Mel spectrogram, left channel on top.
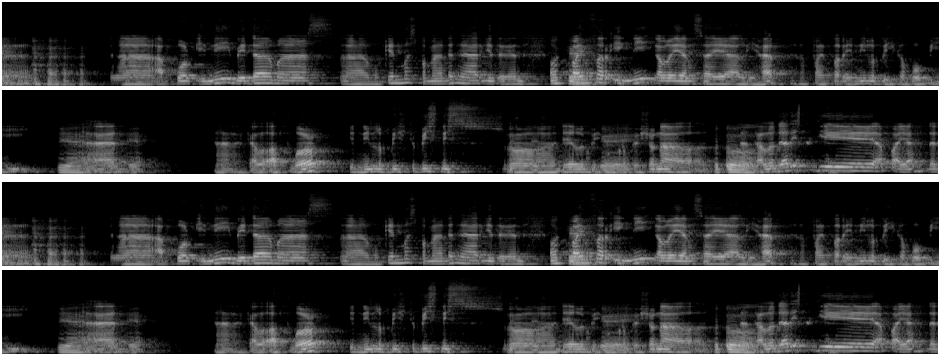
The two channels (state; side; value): identical; both; correlation 1.00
